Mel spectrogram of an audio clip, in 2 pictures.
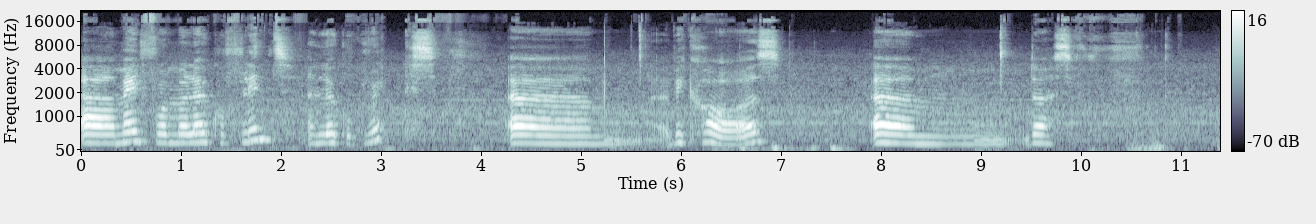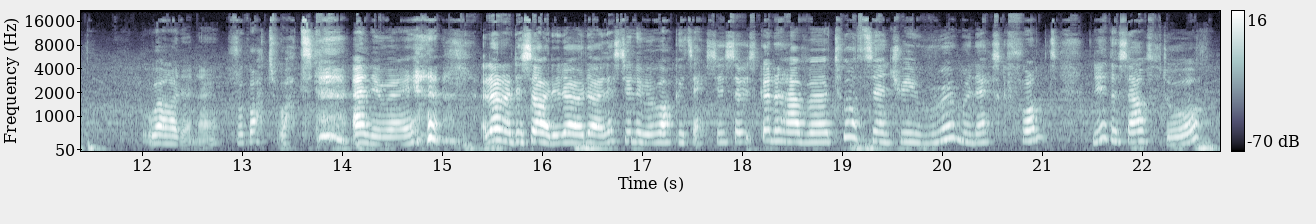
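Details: Autistic adult almost one year after a ruptured brain aneurysm, speaking in recovery with apraxia of speech from the brain injury.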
